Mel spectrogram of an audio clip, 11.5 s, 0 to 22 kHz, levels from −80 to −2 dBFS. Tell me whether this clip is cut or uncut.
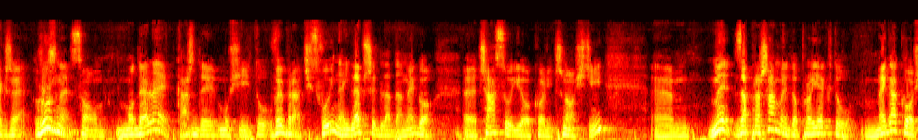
uncut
